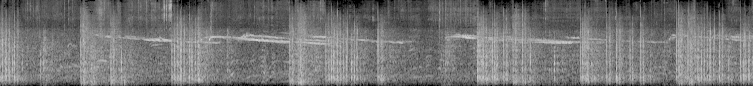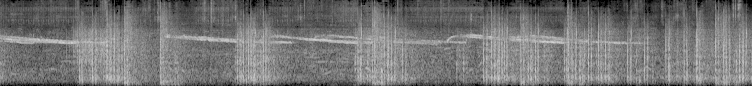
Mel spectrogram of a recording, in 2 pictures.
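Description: Fireworks barrage (star mine): clusters of bangs and crackling bursts come every two to three seconds, mixed with repeated high whistles that fall in pitch.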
